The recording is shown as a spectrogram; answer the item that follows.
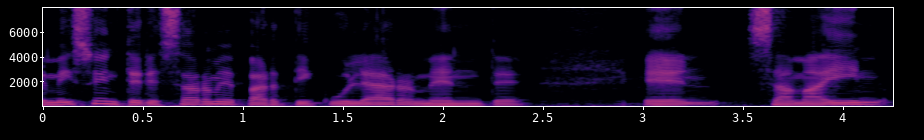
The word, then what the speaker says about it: Samhain: hizo interesarme particularmente en samaín o soin un término que voy a usar intercambiable porque es lo mismo soen es la pronunciación gaélica irlandesa de samaín samaín es como le llaman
